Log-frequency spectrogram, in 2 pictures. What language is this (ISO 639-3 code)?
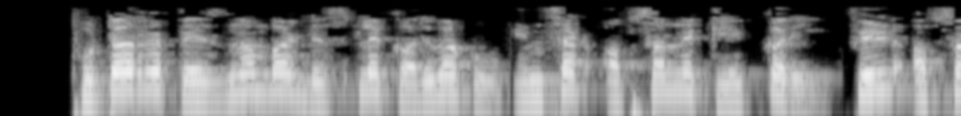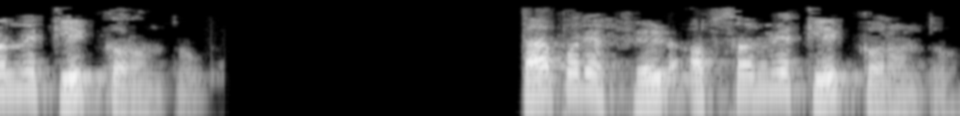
ori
